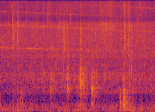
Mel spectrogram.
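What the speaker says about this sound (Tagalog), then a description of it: "Kumukulo na siya." Coconut milk sauce for ginataang hipon with squash bubbles in a pot on the stove, a soft steady simmer with a few louder pops and stirring scrapes, no voices.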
